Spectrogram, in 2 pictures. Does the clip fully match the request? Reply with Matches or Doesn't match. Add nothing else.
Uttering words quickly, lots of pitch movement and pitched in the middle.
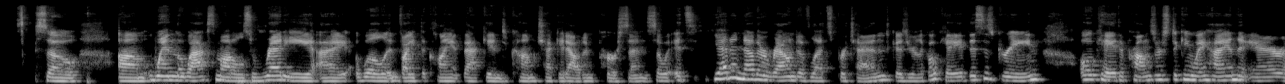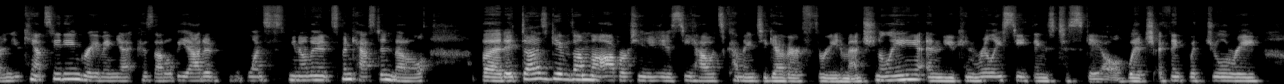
Doesn't match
